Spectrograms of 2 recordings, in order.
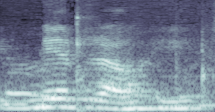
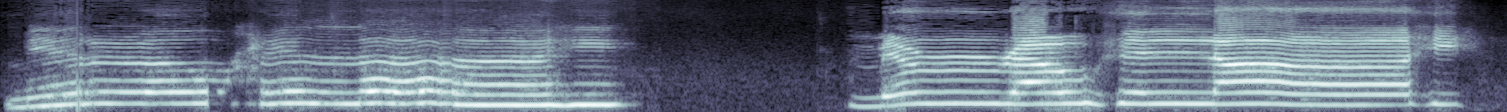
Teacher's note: Yeah, and this one, instead of saying mirrauhi, we will say mirrauhi. So this noon sakina will vanish, and we will move from the meme to the ra because of this idgham kamil rule.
